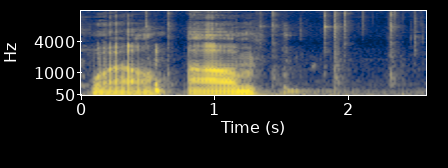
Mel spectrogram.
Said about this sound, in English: Well, I mean, I can hear you clicking on your keyboard.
